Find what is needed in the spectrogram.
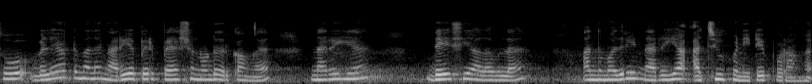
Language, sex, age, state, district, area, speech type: Tamil, female, 18-30, Tamil Nadu, Salem, rural, spontaneous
